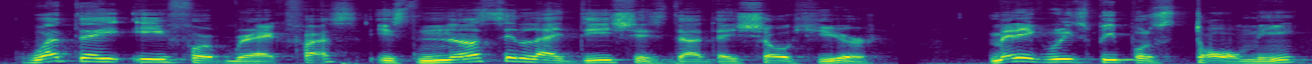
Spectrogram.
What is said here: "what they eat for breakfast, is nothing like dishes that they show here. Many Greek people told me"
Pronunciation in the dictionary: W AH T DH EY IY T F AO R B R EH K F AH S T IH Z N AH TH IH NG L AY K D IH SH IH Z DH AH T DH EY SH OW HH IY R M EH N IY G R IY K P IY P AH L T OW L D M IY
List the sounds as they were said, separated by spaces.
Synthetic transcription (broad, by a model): W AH T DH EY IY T F AO R B R EH K F AH S T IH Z N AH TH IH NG L AY K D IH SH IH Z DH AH T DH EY SH OW HH IY R M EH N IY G R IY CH P IY P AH L T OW M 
